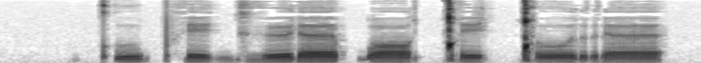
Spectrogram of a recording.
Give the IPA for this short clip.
kʼ u pʰ e ɡʱ ø ɾ ɜ ɓ ɔ ǃ e ǃ o r ɜ

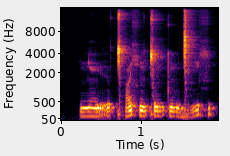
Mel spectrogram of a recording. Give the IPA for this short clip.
ɲ ẽː˨ r u˩˥ ǀʰ ɒ˩˥ ɕ ũ˨ ǀ u˨ m tʷ ẽ˨ m ɡ͡ǀ i˩˥ ɬ

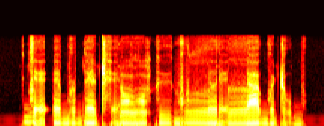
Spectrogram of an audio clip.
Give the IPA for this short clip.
ɡ l ɛ̰ ʔ ɛ b ə˞ b ɾ ɛ ʈʰ ɛ̰ ɾ ɔ̃ ɡ ɔ̃ k y ɡ u lː ə ɾ ɛ̰ lː a ɡʷ ɛ ʈ o̰ b

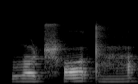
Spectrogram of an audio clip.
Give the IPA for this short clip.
ðˤ y ʈ͡ʂʰ ɔ t a̤

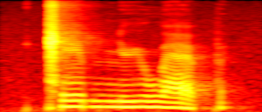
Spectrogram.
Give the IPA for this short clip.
ǁ e b n y w æ p

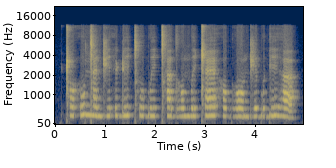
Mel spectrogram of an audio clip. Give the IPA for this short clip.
ǁ ɔ h o ŋ͡ǀ æ n d͡ʒ e h e ɖ e ǀʰ o ɡʷ e ǀʰ a dʱ ɔ ŋʷ e ǁ æ h ɔ ɡʱ ɔ n d͡ʒ ɛ ɡʷ ɛ ɡ e ɦ a

